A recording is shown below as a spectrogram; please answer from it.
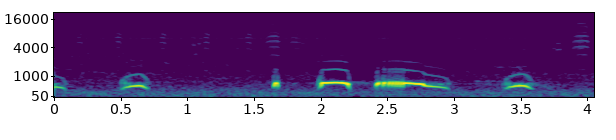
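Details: Female spotted dove sound to prompt sluggish birds to sing. An arched coo opens, then a brief note, a level coo, a long stuttered coo that sinks in pitch, and another rounded arched coo; quiet setting.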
